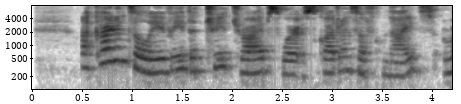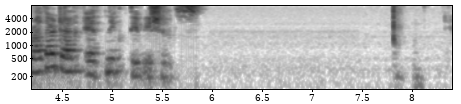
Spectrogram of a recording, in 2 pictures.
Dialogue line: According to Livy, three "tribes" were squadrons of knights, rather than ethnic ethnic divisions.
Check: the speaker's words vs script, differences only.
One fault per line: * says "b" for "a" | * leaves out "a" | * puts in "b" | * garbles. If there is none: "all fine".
* puts in "the"
* leaves out "ethnic"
